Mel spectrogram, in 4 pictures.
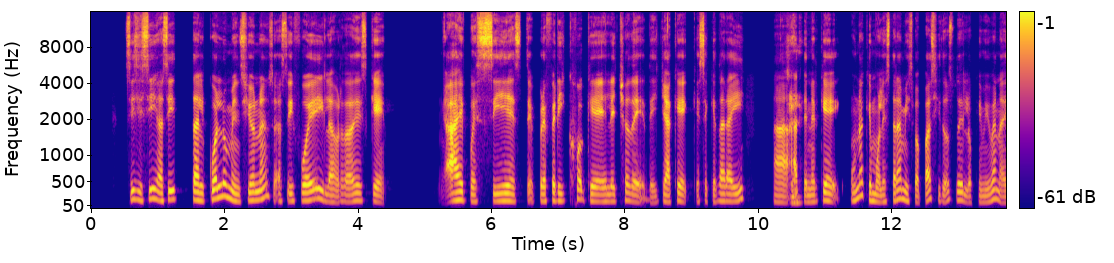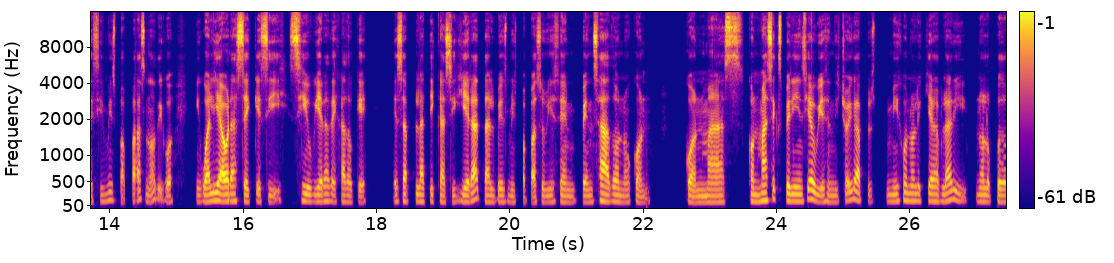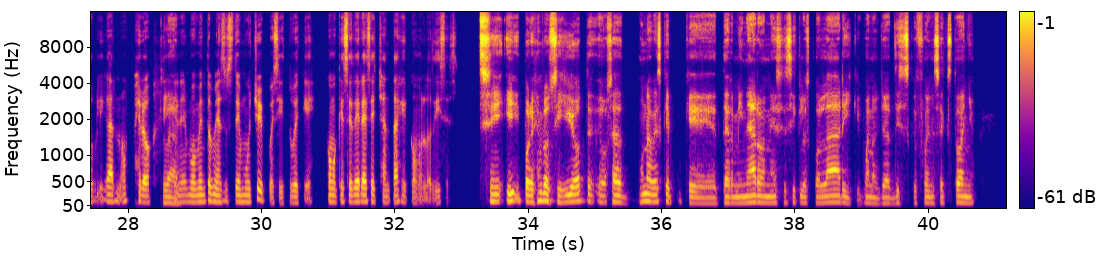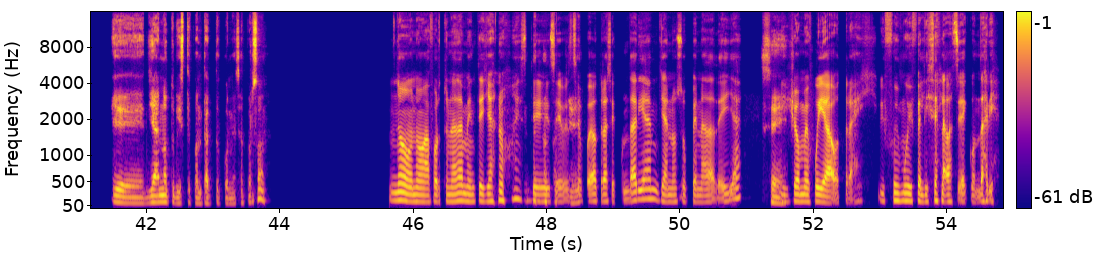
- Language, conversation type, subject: Spanish, podcast, ¿Cuál fue un momento que cambió tu vida por completo?
- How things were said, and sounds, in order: other background noise; laughing while speaking: "ya no"; chuckle; laughing while speaking: "feliz en la secundaria"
